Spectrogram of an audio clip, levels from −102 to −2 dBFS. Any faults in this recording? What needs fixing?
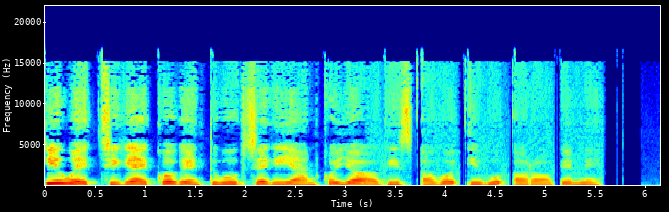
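Transcoding between lossy codecs is the likely cause of the coarse texture heard throughout. Nothing sits above 16.6 kHz. Two layers of artefacts are audible together. The first smearing points to a low-rate Opus encode near 24 kbit/s. A Vorbis encode near 45 kbit/s then spent bits on that damage and added its own. The earlier losses cannot be recovered. Prevent this by encoding once, from the original uncompressed source.

From 3.21 s to 5.96 s, the speech turns grainy. This is low bit depth without dither. The grit tracks the voice and is worst in quiet passages. The sound likely fits rounding to about 7 bits. The error sits around 30 dB below the signal. Because it follows the signal, it is heard as distortion, not steady hiss. Prevent this by keeping full bit depth and adding dither before any reduction.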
